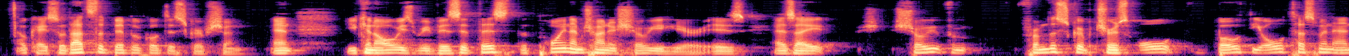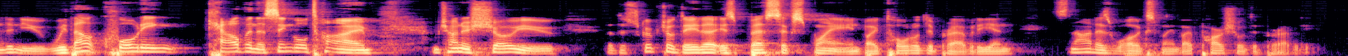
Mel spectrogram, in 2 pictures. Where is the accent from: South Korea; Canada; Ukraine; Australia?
South Korea; Seoul; now in United States; I'm a US citizen, I wasn't born here. I was born in South Korea. I was born in Seoul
